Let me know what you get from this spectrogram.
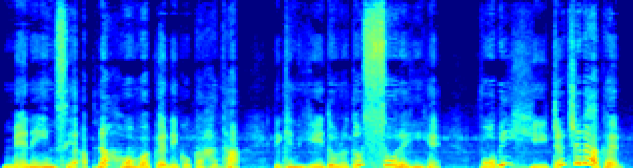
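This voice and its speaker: A woman's voice: fairly high pitch, big pitch swings, moderate pace, warm tone, husky. A woman voicing a jealous, bossy young elder stepsister in a cartoon story, sneering and scolding as she speaks. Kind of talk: cartoon bedtime story voice acting.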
